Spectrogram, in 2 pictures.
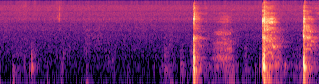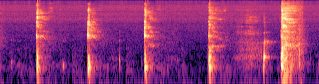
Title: Throat hurts now along with chest. Keep breathing & coughing, coughing & cough cough coughing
